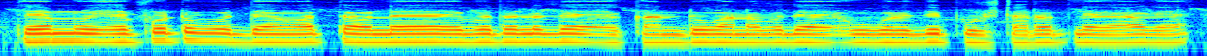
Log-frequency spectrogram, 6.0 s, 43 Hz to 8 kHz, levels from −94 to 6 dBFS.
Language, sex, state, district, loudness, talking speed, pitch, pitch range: Chakma, male, Tripura, Dhalai, -17 LUFS, 160 wpm, 165 Hz, 160-170 Hz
